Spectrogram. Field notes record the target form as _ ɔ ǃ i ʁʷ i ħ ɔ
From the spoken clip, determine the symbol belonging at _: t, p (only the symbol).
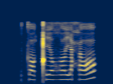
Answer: t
